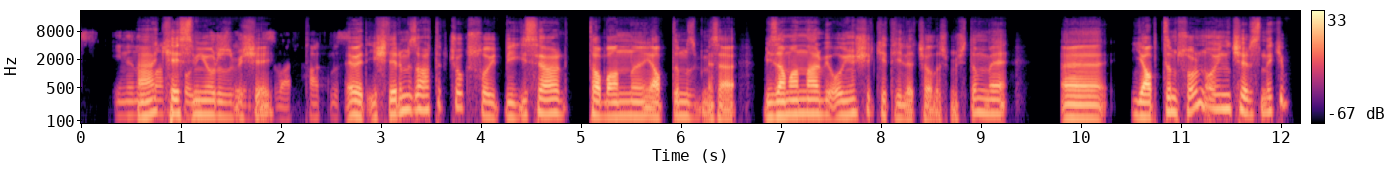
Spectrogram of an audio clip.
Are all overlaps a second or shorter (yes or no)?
no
